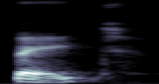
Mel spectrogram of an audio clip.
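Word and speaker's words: בּ: Without a dagesh, the consonant is soft. You see, there's no dot in the middle of the beit this time. So now it is pronounced v, veit. Let's hear the difference again. Beit, hard. Veit, soft.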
